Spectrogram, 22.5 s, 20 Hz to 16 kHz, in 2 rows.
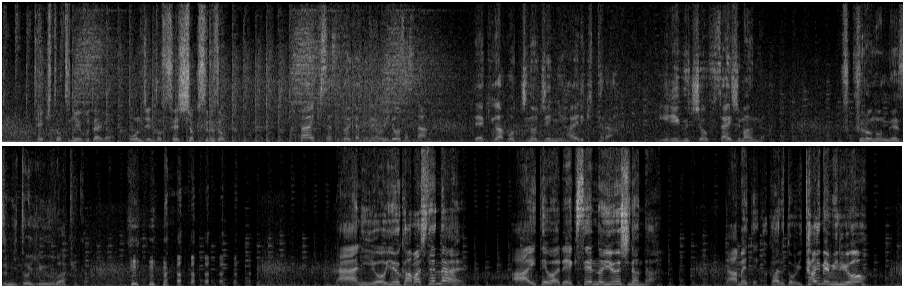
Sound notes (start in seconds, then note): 12.8 confidently evil laugh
